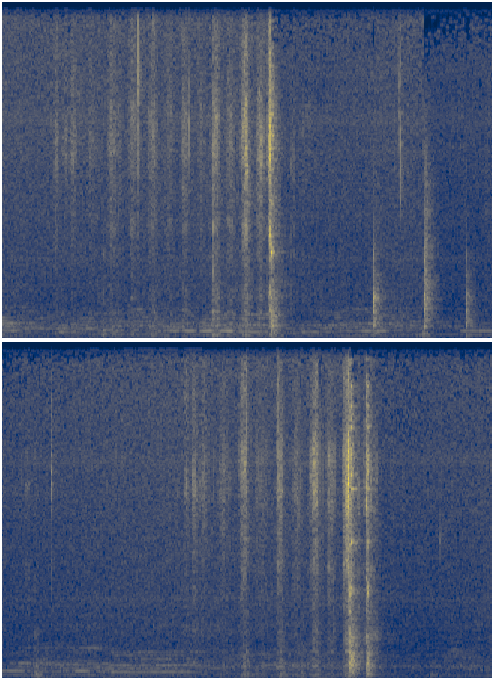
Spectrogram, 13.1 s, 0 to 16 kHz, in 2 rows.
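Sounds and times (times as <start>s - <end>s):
rubbing or scraping: 0.7s - 4.0s, 8.9s - 11.6s.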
